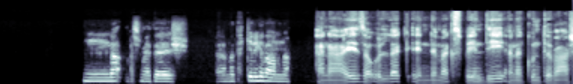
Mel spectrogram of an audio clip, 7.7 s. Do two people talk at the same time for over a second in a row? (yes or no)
no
